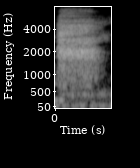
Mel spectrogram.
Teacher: स्थान दंत है जब हम त का उच्चारण करते हैं त तो जीभ दांत को छूते हुए इसका उच्चारण करती है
